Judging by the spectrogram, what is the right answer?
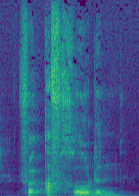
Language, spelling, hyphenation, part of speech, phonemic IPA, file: Dutch, verafgoden, ver‧af‧go‧den, verb, /vərˈɑfˌɣoː.də(n)/, Nl-verafgoden.ogg
- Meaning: to idolize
